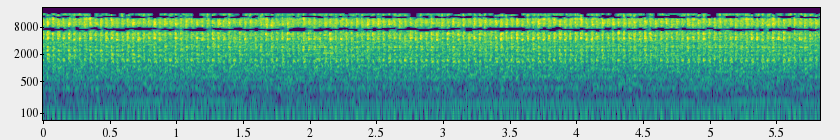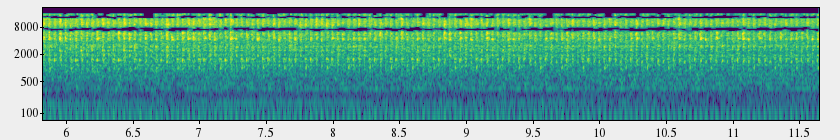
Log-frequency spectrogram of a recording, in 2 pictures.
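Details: Isuzu QL 2022 diesel idling with the air conditioning on after replacing the noisy, oil-starved, knocking A/C compressor and filter dryer and vacuuming the lines: even low drone, no knocking, rattle or grinding.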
